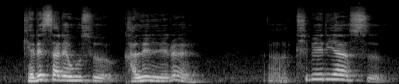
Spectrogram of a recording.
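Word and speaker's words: Tiberias: 그래서 로마가 통치하는데 이 게네사렛 호수 갈릴리를 티베리아스, 이 로마식 발음이 티베리아스예요.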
